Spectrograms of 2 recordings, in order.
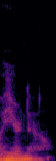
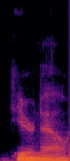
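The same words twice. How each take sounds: First: "here now" dropped much softer and lower, trailing off; fading echo. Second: Said in the usual way. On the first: Acted. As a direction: let "here now" fade almost to nothing. Meditation guide echoing the cue.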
